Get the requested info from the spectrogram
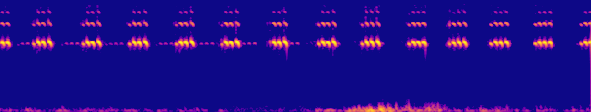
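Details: Cricket chirping steadily: short, bright, high-pitched chirps repeated about three times a second, each a quick pulsed burst, with faint low rustling and a soft thump in the background.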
